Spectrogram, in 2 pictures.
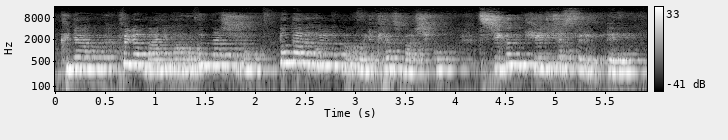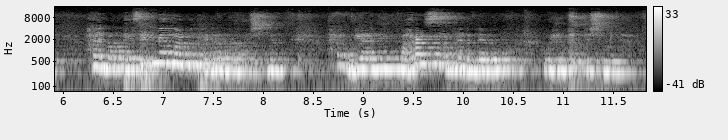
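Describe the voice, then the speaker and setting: A woman's voice: high-pitched, fairly quick, hardly any pauses, warm tone. A woman missionary preaching a sermon, earnest and pleading, acting out prayers in the first person. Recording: echoey hall from far off.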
